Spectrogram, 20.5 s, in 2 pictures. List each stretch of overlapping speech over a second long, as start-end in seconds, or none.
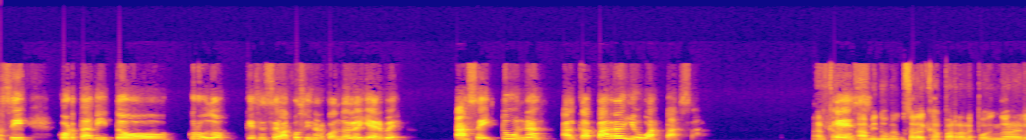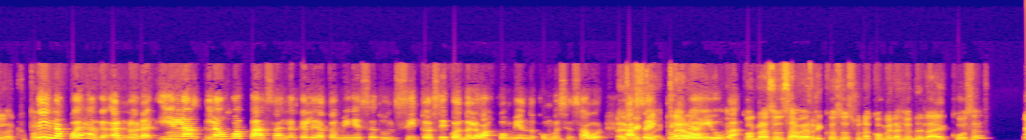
16.4-17.8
